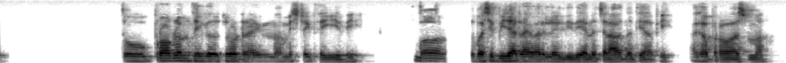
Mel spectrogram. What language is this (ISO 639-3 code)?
guj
